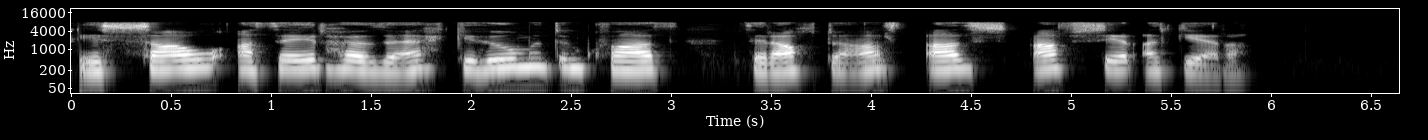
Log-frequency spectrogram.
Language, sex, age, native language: Icelandic, female, 50-59, Icelandic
